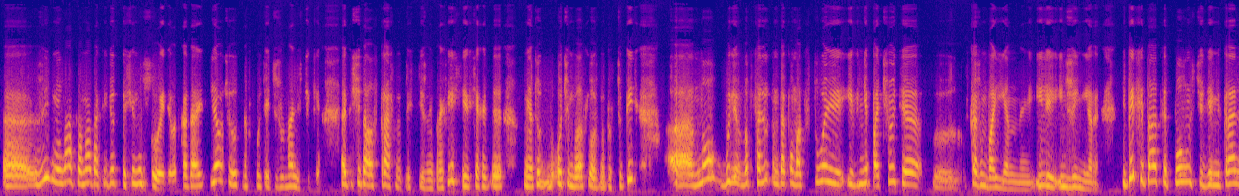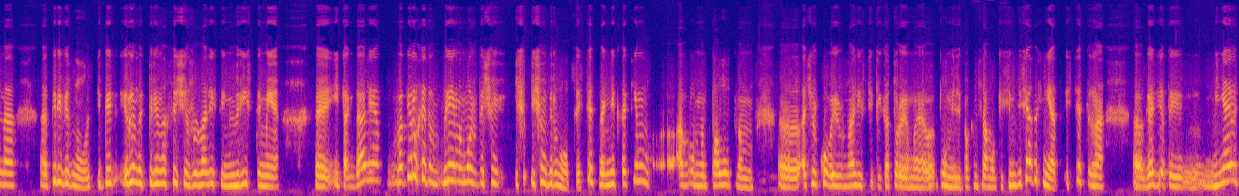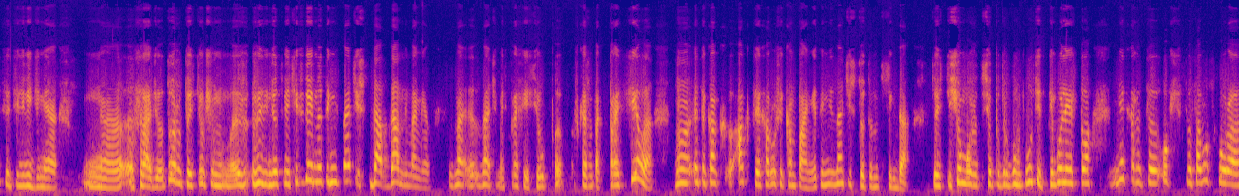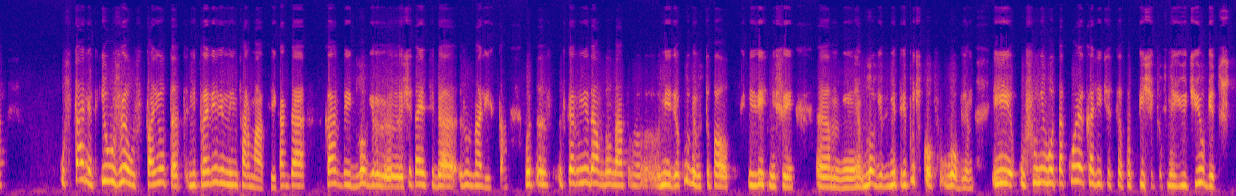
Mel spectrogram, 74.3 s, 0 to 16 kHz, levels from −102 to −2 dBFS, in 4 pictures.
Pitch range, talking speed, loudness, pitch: 195-255 Hz, 135 wpm, -20 LUFS, 220 Hz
